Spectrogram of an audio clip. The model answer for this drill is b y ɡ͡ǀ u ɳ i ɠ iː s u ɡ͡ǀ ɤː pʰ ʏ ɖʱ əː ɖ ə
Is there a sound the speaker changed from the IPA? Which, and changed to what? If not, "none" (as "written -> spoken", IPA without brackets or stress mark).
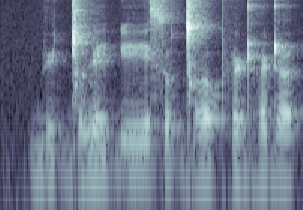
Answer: none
